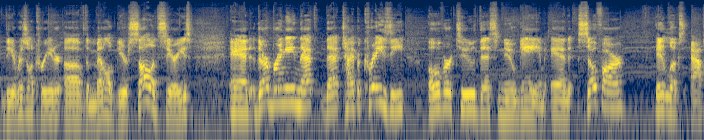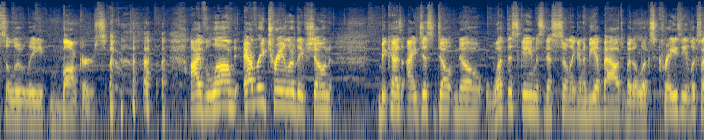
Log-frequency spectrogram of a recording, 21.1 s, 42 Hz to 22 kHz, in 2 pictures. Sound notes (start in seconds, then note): 12.1 laughs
